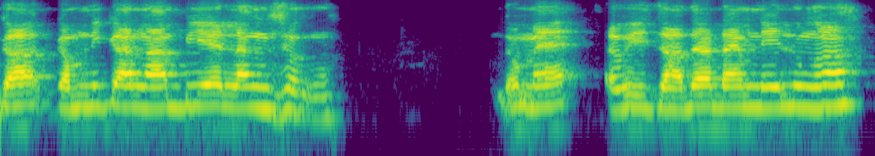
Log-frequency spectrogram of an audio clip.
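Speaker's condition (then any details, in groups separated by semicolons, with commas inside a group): Motor neurone disease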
